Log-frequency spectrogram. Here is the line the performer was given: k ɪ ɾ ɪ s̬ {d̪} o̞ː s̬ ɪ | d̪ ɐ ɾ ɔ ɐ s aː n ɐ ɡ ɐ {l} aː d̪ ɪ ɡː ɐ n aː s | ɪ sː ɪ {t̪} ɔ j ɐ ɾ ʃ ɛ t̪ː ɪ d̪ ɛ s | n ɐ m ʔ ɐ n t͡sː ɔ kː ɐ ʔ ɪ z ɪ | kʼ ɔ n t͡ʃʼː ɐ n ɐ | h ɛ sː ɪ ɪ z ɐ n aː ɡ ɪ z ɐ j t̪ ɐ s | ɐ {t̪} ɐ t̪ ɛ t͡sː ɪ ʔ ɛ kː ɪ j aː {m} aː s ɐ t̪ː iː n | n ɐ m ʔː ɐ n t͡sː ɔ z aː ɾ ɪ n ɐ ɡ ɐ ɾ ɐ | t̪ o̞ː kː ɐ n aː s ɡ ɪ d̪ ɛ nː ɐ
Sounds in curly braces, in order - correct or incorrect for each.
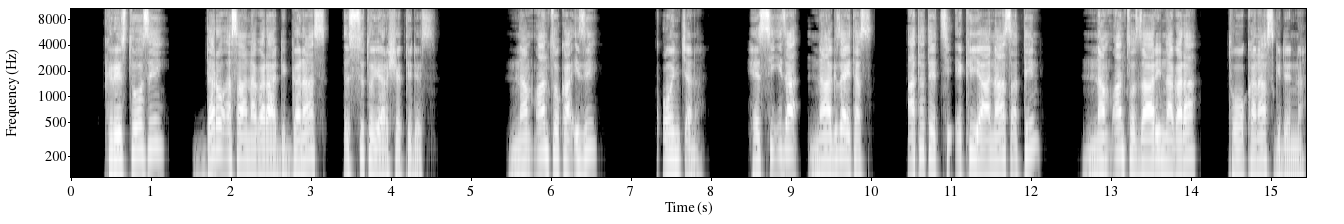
incorrect, incorrect, correct, correct, incorrect

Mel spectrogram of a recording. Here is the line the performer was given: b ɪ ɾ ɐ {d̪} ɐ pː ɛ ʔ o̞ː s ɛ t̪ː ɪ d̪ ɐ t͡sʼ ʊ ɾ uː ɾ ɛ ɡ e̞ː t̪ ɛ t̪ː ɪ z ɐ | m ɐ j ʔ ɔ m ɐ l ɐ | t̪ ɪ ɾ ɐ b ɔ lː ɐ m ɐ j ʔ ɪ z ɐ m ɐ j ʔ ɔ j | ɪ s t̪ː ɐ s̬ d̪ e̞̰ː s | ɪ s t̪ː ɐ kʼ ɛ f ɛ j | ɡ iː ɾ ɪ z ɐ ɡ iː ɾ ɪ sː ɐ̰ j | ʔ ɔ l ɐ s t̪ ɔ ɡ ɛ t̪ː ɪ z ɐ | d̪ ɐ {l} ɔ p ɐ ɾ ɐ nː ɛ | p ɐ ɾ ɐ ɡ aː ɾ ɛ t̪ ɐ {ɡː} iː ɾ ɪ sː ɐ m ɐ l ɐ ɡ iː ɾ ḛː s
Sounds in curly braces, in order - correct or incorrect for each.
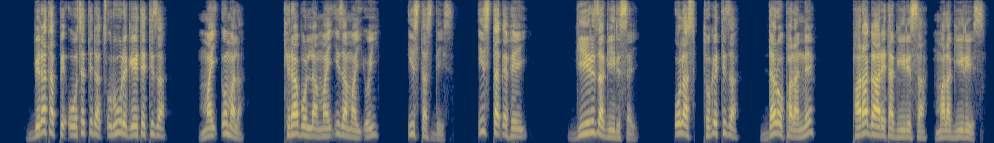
incorrect, incorrect, incorrect

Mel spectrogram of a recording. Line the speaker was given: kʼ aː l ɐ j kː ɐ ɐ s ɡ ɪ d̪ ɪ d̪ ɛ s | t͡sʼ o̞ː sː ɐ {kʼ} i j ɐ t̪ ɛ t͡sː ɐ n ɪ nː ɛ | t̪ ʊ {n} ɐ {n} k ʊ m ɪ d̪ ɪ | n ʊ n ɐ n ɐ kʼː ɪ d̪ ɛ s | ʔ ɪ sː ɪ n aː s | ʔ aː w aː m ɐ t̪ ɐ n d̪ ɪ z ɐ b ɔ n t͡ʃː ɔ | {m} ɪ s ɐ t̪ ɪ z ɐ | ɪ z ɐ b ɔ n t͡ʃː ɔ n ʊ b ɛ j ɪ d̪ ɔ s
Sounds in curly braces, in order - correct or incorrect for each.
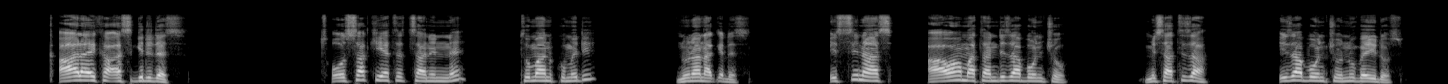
incorrect, incorrect, correct, correct

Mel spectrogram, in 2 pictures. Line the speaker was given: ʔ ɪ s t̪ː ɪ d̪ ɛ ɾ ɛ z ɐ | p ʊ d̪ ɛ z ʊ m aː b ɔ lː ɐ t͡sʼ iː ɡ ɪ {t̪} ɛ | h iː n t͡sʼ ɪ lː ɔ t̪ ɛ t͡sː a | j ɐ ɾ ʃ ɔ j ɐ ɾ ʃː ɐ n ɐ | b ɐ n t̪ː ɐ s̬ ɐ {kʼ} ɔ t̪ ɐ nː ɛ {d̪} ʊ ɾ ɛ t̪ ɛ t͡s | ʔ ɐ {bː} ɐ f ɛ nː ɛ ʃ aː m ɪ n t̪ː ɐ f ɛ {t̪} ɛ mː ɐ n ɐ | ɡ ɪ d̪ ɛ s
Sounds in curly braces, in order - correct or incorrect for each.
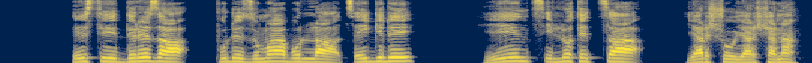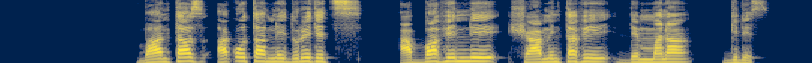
incorrect, correct, correct, correct, incorrect

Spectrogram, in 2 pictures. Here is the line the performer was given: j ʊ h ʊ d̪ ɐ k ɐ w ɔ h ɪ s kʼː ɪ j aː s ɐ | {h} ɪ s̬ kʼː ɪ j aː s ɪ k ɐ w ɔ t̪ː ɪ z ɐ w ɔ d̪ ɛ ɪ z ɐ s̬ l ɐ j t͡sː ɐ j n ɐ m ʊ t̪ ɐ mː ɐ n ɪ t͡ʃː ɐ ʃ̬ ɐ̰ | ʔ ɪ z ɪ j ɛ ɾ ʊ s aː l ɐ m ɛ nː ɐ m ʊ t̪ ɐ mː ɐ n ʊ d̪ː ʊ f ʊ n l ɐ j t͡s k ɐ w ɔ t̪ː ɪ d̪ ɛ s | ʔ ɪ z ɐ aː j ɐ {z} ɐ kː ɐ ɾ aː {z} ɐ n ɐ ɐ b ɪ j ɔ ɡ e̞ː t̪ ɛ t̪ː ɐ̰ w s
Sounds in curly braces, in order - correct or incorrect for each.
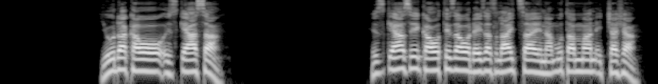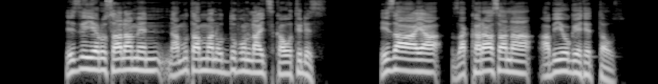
correct, correct, incorrect

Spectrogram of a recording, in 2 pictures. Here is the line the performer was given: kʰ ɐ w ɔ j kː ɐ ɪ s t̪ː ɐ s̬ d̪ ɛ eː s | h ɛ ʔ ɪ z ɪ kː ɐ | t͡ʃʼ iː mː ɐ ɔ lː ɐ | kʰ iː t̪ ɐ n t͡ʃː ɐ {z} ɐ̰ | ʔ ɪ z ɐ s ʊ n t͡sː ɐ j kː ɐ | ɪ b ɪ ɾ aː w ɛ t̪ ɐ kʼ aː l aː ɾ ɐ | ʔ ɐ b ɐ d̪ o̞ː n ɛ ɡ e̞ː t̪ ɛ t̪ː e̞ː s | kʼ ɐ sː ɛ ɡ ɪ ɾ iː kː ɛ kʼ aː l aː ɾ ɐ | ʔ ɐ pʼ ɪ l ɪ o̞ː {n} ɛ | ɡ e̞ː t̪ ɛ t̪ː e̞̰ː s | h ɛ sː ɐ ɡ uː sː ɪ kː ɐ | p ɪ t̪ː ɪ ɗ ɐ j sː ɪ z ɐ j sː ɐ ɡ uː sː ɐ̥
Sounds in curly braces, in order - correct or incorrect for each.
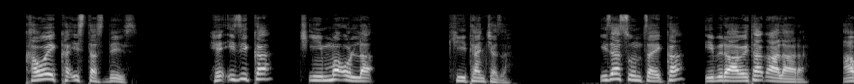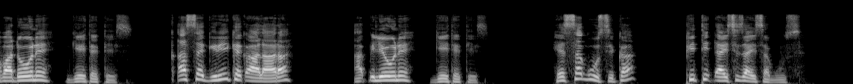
correct, correct

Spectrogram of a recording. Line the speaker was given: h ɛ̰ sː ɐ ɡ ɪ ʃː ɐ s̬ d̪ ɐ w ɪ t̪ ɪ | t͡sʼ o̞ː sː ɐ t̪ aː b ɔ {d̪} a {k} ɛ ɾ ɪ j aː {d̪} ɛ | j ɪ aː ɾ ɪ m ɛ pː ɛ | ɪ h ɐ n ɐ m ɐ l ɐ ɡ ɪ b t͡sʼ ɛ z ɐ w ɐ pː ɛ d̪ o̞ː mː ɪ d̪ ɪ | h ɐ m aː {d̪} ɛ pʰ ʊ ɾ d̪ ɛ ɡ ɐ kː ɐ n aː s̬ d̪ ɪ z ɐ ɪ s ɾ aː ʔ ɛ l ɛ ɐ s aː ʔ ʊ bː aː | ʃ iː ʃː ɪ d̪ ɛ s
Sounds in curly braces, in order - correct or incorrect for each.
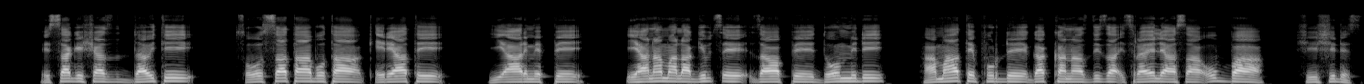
incorrect, incorrect, incorrect, incorrect

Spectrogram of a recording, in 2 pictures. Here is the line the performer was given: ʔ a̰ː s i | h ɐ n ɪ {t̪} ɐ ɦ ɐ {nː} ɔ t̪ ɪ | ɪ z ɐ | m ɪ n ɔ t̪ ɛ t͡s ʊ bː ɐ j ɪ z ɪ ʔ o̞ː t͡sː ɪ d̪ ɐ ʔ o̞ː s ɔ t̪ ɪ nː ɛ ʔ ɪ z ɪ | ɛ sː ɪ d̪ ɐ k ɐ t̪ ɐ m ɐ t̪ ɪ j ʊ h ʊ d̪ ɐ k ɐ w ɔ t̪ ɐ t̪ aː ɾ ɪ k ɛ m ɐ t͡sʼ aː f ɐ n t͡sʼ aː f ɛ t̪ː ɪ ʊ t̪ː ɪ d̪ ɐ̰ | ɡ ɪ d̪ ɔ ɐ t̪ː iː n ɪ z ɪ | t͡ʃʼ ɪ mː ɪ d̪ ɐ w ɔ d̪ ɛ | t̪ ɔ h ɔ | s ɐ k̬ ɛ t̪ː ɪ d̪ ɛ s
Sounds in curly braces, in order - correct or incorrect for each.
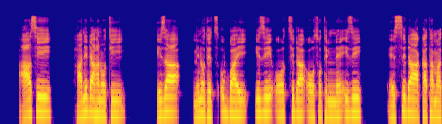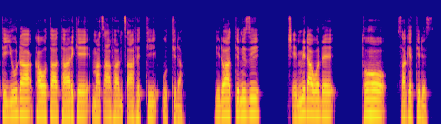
incorrect, incorrect

